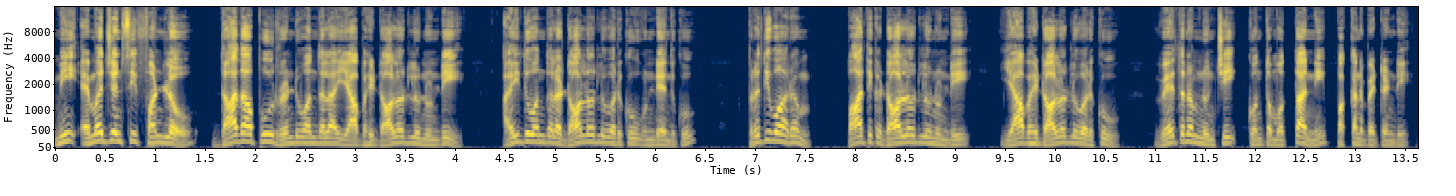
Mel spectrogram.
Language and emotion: Telugu, neutral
